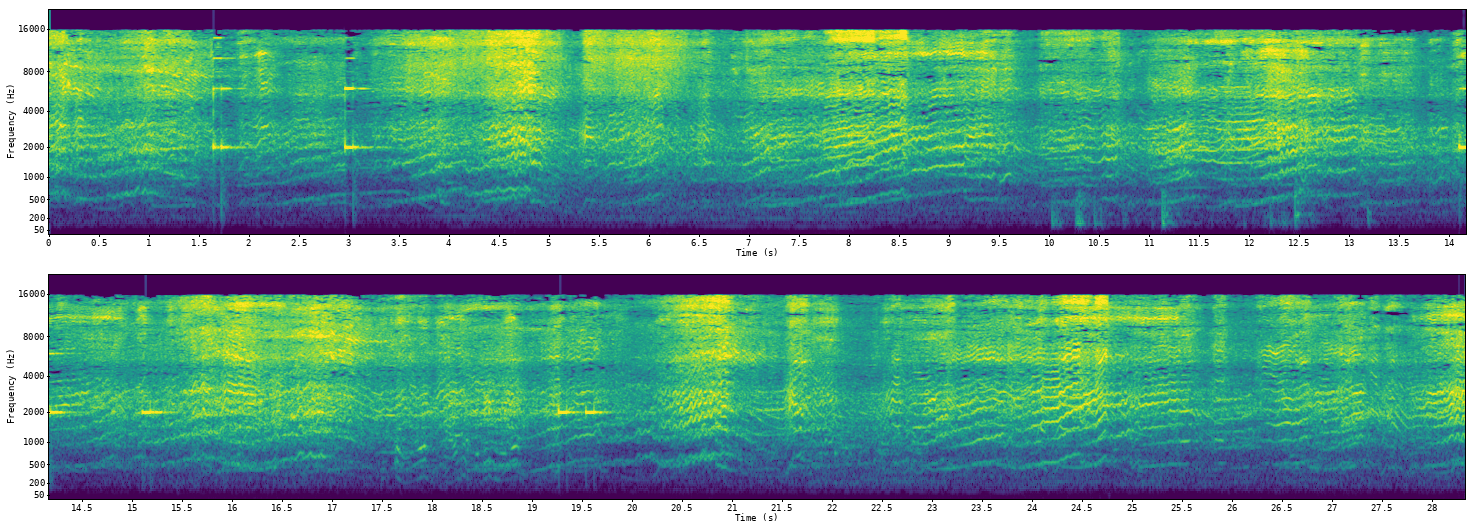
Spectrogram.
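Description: Several nitro-engined radio-controlled cars race around a track, their small engines screaming and revving.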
